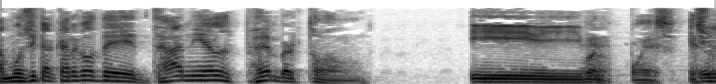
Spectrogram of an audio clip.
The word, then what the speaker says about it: Pemberton: Pemberton. – Ah, vale, entonces lo has dicho bien.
